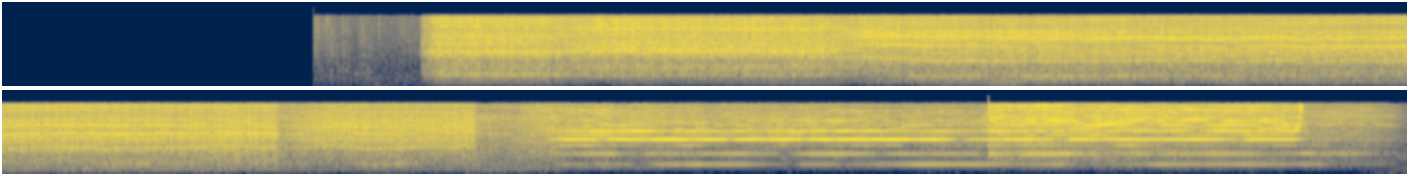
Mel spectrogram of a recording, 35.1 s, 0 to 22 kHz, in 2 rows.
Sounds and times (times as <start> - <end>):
Power tool: 5.2 - 35.1.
